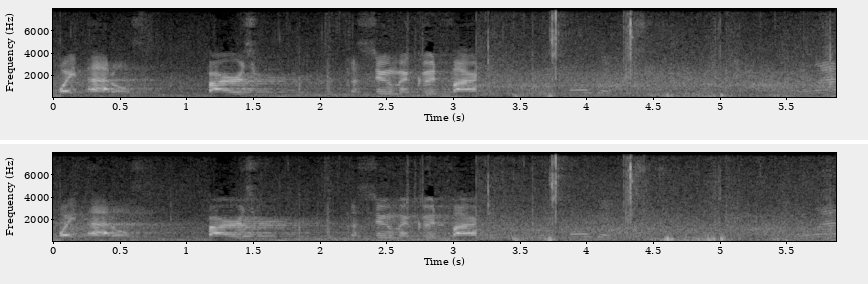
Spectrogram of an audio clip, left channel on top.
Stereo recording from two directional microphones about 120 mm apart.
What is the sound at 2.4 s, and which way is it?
Speech, 20° left (ahead or behind).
